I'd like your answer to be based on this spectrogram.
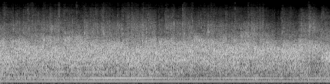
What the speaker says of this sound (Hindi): इनके लिए ताली।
